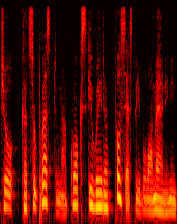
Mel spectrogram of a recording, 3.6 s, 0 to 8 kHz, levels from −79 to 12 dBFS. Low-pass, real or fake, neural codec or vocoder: 7.2 kHz; fake; codec, 16 kHz, 0.5 kbps, X-Codec, HuBERT features, trained on balanced general audio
